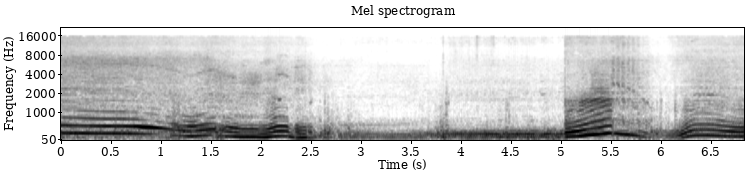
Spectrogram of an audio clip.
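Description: A motorcycle engine revs up and down in quick bursts.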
